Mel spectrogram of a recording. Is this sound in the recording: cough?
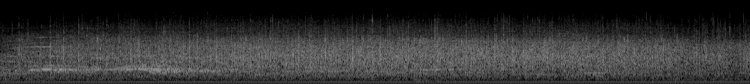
no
